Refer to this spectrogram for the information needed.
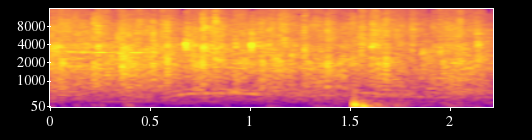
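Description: A crowd applauds steadily, a dense wash of clapping hands filling the room at moderate volume, with a brief louder thump partway through.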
